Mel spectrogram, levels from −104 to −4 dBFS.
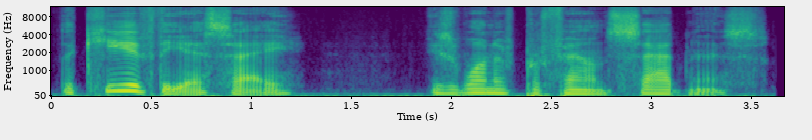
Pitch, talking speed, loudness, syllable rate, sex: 140 Hz, 165 wpm, -21 LUFS, 4.8 syllables/s, male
